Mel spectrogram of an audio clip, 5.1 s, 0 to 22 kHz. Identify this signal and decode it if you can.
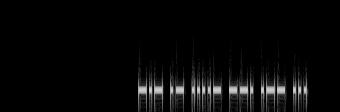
Morse code, heard as a keyed tone, about 30 wpm, 700 Hz. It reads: KA4GWS
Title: USA Call Signs - 6 Characters - Repeated 2x - 30wpm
